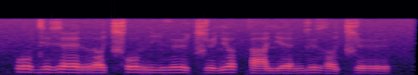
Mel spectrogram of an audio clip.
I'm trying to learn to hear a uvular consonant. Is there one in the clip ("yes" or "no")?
no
